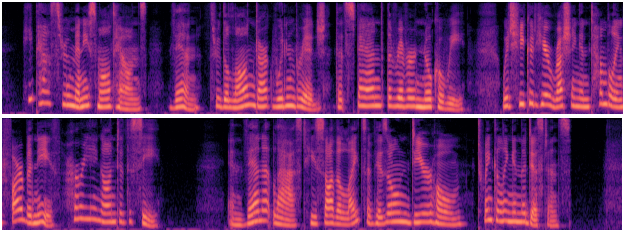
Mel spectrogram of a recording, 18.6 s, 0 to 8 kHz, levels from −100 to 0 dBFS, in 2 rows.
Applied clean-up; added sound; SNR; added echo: none; none; none; none.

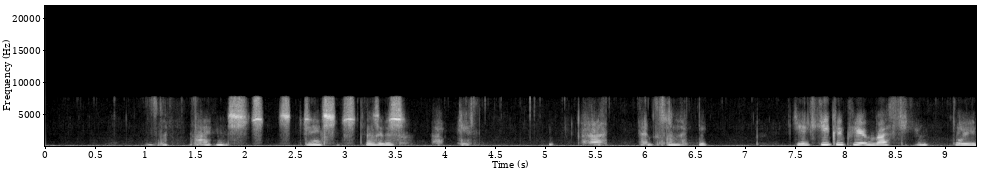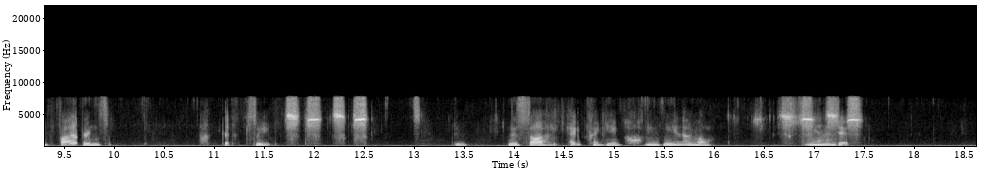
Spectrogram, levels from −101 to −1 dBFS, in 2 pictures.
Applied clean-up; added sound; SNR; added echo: neural diffusion model UNIVERSE++.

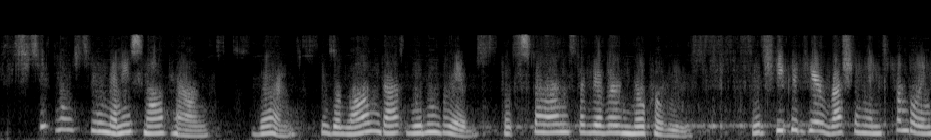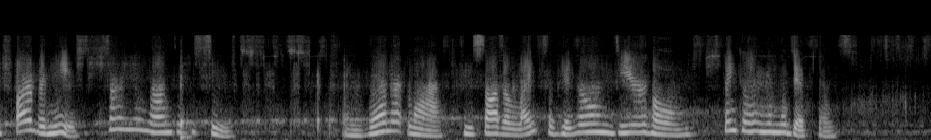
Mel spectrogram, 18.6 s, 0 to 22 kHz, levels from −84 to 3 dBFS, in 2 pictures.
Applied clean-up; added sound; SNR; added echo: neural separator model SepFormer DNS4.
